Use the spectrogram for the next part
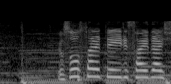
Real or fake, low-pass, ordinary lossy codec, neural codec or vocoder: real; none; none; none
